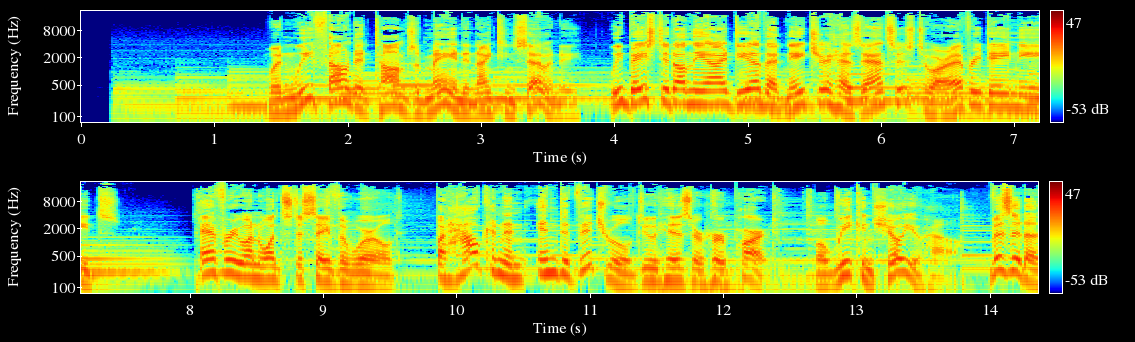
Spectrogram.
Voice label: Narration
